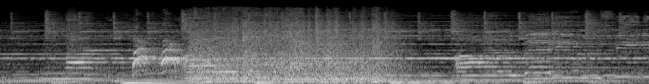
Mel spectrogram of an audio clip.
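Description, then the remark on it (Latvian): Dogs barking and yelping amid a busy, layered soundscape, with a dense rumbling burst in the middle and tonal, sustained sounds running underneath throughout. “Un, kas interesanti un neparasti, īpašs palmas zars tika arī filmas eh, suņu ansamblim.”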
